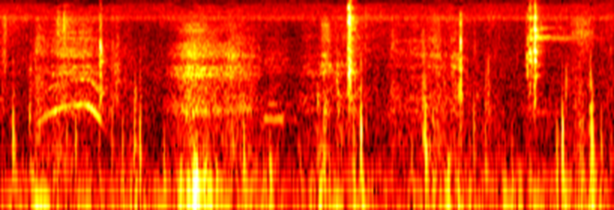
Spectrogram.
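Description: Footsteps of hikers walking down a dirt and rock trail, with scattered scuffs and knocks.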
